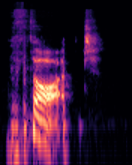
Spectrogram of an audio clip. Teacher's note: You won't feel any vibration here. You're just letting the air pass your vocal folds. You're not actually activating the vocal folds. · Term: voiceless TH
